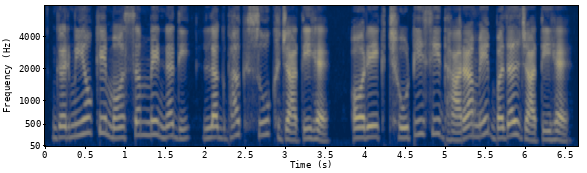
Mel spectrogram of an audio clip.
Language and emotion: Hindi, neutral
